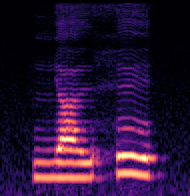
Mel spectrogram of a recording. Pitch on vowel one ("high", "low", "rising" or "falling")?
low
